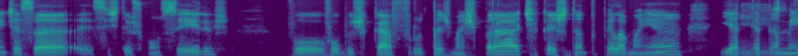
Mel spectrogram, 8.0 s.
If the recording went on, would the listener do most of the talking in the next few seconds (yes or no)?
no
